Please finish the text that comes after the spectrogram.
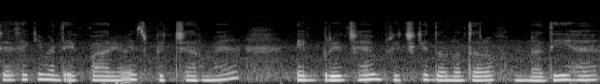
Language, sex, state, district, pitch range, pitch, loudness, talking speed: Hindi, female, Bihar, Kishanganj, 195-220 Hz, 205 Hz, -16 LUFS, 190 wpm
